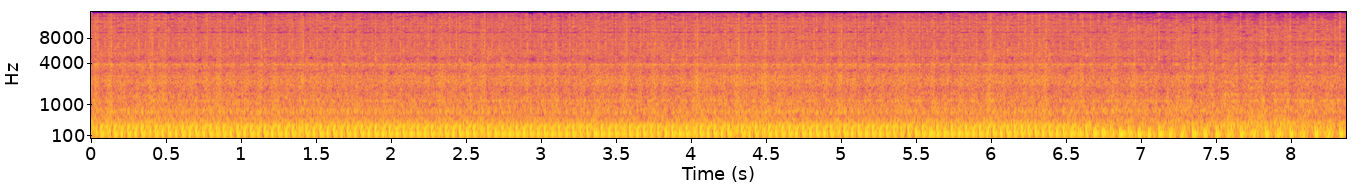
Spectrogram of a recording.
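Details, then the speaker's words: Honda Supra Fit motorcycle fitted with a PE24 carburettor, hard to start with black sooty spark plug: engine at mid revs stutters and breaks up irregularly, worse toward the end; over-rich misfire, pilot jet and carb need resetting. "I've tried making it start, it's messed up, bro, bro, brebetbrebet, let's open the carburetor, we'll reset it, and we'll check it again and check the spark plug again."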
